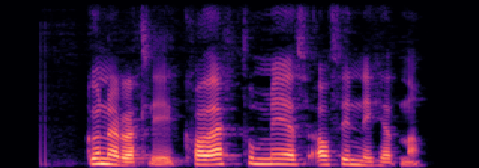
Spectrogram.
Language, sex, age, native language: Icelandic, female, 30-39, Icelandic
